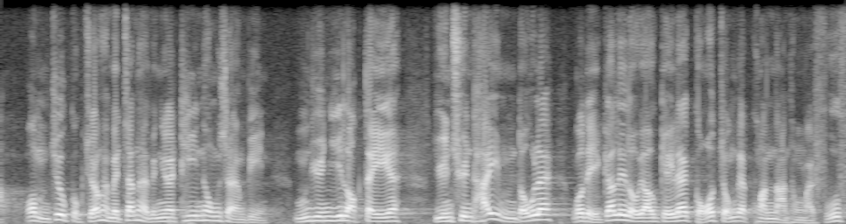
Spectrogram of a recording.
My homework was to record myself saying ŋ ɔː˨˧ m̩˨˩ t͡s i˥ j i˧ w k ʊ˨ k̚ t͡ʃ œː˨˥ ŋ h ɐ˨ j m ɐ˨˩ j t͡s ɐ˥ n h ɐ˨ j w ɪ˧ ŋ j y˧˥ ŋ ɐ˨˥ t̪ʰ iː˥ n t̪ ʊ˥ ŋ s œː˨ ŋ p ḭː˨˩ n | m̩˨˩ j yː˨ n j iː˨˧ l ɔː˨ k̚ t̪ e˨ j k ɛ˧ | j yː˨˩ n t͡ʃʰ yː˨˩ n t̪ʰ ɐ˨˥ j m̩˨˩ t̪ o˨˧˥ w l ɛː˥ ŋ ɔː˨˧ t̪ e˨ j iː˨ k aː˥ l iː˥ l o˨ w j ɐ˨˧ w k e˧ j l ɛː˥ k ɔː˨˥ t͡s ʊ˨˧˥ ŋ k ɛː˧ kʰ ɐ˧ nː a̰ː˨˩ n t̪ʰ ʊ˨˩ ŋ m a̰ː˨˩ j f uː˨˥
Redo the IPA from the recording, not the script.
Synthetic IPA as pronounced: ŋ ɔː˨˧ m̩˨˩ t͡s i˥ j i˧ w k ʊ˨ k̚ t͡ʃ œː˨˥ ŋ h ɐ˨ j m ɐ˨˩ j t͡s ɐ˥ n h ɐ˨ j w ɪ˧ ŋ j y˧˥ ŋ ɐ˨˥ t̪ʰ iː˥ n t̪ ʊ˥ ŋ s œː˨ ŋ p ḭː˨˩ n | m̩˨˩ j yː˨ n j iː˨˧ l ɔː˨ k̚ t̪ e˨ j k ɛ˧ | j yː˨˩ n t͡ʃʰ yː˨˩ n t̪ʰ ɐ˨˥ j m̩˨˩ t̪ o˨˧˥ w l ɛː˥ ŋ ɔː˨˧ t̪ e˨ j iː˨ k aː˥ l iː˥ l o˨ w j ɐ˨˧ w k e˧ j l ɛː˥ k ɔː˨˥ t͡s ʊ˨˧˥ ŋ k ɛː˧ kʰ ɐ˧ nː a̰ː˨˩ n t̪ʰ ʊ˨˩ ŋ m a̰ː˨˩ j f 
